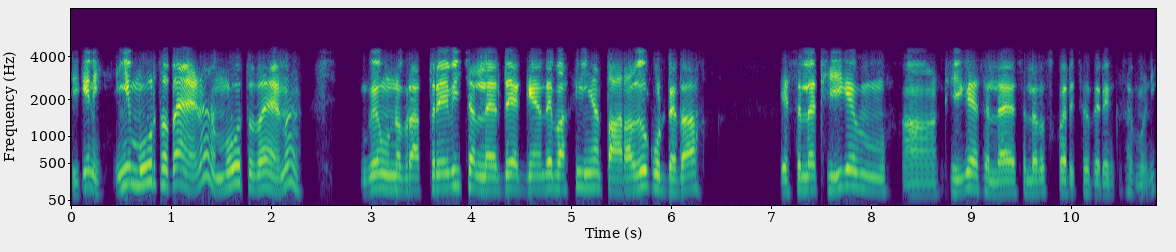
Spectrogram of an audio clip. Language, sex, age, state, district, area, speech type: Dogri, male, 18-30, Jammu and Kashmir, Udhampur, urban, conversation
